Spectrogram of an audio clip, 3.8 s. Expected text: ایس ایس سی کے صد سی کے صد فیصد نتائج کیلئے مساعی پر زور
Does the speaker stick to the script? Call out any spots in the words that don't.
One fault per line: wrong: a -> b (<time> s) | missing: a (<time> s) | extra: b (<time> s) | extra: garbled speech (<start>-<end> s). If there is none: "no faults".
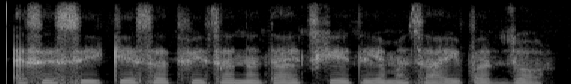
missing: سی کے صد (1.2 s)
